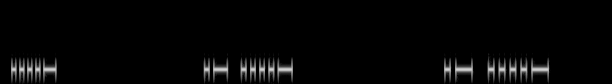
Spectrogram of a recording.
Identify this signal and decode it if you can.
Morse code, heard as a keyed tone, about 31 wpm, 700 Hz. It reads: 4 A4 A4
